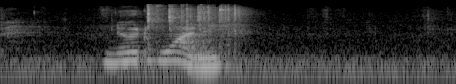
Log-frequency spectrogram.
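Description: A young woman speaks up close in a brief, lively burst.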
